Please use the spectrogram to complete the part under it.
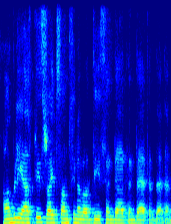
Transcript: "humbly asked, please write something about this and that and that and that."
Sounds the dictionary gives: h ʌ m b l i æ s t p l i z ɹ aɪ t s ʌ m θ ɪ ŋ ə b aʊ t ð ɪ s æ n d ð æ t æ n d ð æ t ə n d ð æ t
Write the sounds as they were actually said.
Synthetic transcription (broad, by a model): h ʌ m b l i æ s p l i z ɹ aɪ t s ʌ m t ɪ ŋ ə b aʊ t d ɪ s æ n d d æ t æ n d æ t ə n d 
